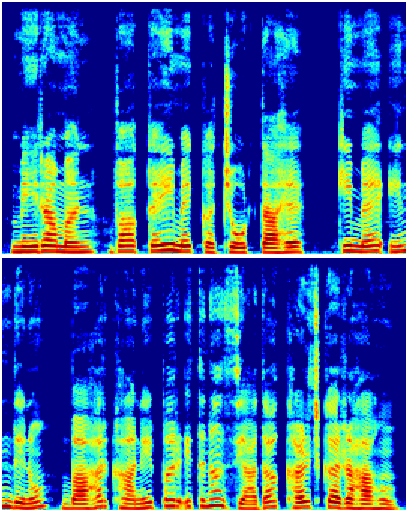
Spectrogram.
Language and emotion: Hindi, sad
